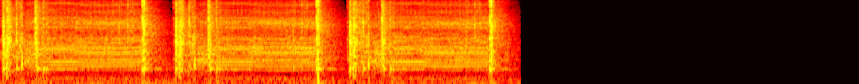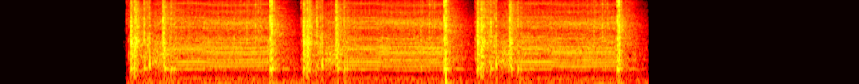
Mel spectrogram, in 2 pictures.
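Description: An edited-in sound effect played twice in the same form, about two and a half seconds each time, with dead silence between. Each time it is three short pulses of a wavering, pitched tone, each marked by a sharp click.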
